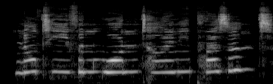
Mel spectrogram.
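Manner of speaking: tiny, very high squeaky mouse voice. Narrator voicing Mouse speaking to Bear, squeaky mouse voice. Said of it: "squeaked Mouse".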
